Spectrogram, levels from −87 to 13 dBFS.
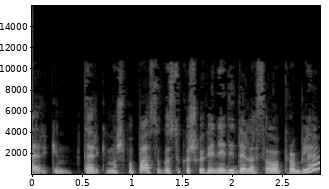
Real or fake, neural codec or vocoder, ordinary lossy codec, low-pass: real; none; MP3, 48 kbps; 10.8 kHz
